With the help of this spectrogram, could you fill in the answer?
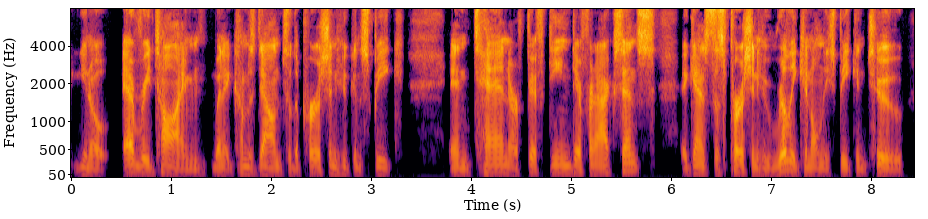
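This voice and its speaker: Deep, bright-voiced man, emphatic. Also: no room sound. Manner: emphatic, earnest, many restarts. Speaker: voice agency founder. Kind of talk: podcast interview.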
